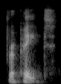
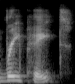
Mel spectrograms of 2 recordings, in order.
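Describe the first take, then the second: First: "repeat" as ruh-PEAT, falling; weak first syllable in "repeat", said lower; correct pronunciation. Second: "repeat" as REE-peat; wrong pronunciation. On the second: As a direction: stretch and stress the ree in "repeat". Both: Shown as a demonstration. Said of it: "not repeat".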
